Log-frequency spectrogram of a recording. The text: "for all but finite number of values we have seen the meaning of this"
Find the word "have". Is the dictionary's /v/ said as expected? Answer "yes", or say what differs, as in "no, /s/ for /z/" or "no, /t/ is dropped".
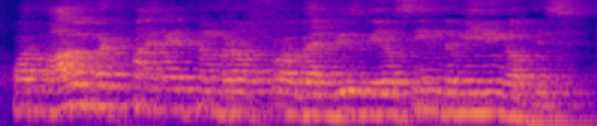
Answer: yes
